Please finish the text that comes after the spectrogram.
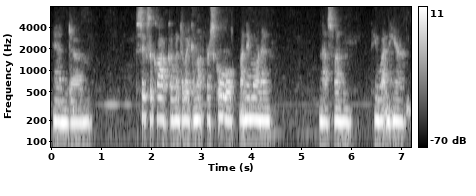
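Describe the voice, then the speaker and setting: A mother recounting the day in an interview, halting with many ums. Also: mid-range voice, completely flat delivery, gravelly, dark tone, roomy sound, slight background noise, rough recording. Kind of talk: recorded interview.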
